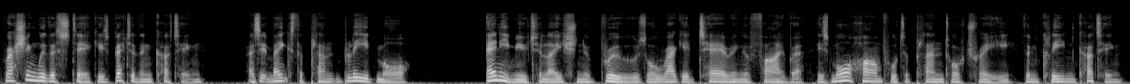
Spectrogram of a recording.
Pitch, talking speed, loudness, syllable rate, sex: 120 Hz, 180 wpm, -20 LUFS, 4.8 syllables/s, male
